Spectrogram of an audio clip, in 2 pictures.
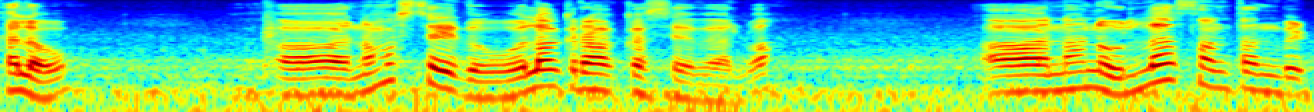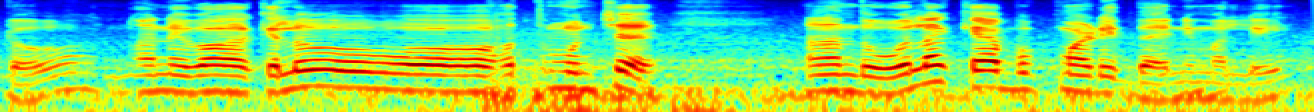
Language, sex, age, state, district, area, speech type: Kannada, male, 30-45, Karnataka, Chitradurga, rural, spontaneous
